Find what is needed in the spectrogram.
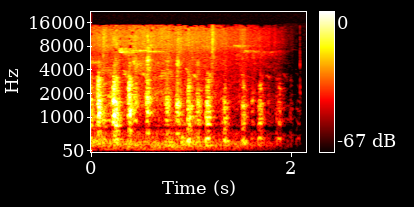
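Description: Chickens clucking in a pen: a run of short, irregular clucks that fade away near the end.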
